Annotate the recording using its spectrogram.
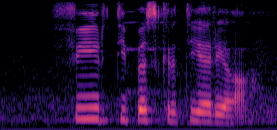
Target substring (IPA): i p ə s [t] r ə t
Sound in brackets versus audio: incorrect: k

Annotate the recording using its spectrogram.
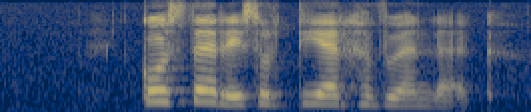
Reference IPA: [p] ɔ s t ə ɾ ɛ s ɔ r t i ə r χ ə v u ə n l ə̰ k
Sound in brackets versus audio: incorrect: k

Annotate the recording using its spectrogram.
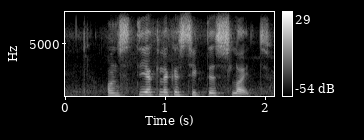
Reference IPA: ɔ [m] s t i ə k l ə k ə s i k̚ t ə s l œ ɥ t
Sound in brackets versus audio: incorrect: n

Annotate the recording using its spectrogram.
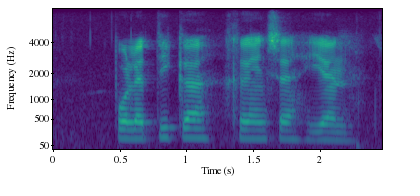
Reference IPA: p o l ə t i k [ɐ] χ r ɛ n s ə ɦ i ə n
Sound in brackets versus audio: incorrect: ə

